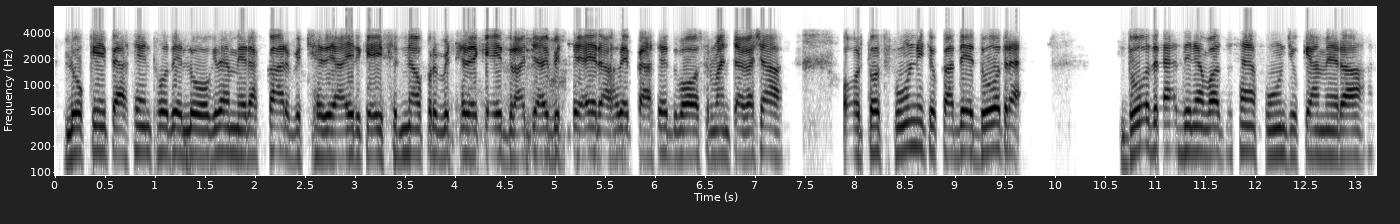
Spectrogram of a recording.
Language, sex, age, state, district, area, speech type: Dogri, male, 18-30, Jammu and Kashmir, Udhampur, rural, conversation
